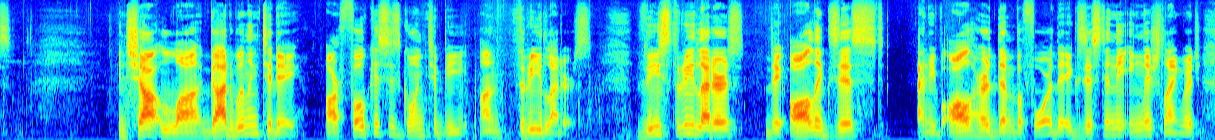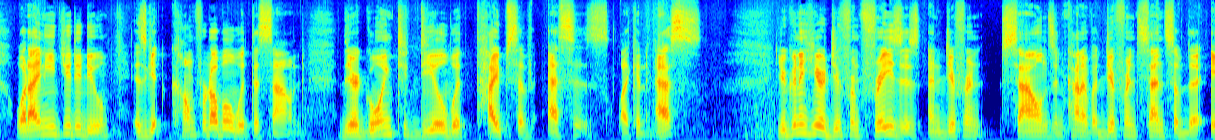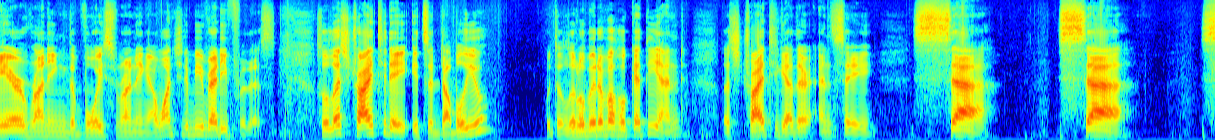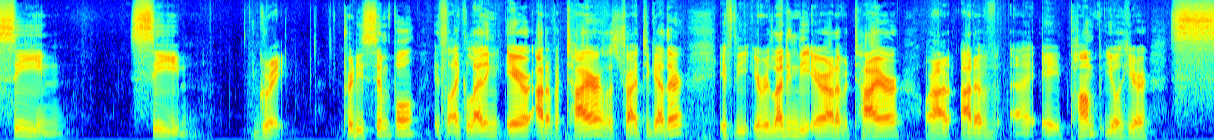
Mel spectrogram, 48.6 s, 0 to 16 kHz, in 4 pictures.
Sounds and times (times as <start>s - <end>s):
Speech: 1.2s - 19.2s, 19.9s - 34.3s, 34.9s - 35.7s, 36.3s - 37.2s, 37.8s - 48.5s.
